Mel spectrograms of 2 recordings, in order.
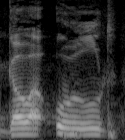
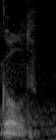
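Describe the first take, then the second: First: The name does not sound like 'gold'. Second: The name sounds like the word 'gold'. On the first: The speaker calls it wrong. "it sounded stupid to me" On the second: The speaker calls it right. "I say gold, like gold, the golden gold"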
